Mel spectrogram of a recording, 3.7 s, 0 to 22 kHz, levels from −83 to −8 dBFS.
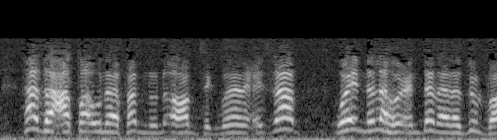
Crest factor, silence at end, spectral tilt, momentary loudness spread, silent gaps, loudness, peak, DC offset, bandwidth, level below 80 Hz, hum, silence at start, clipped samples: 16 dB; 0 s; -4 dB/octave; 8 LU; none; -24 LUFS; -8 dBFS; 0.6%; 7.4 kHz; -48 dBFS; none; 0 s; under 0.1%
